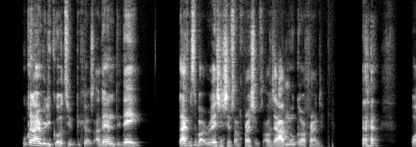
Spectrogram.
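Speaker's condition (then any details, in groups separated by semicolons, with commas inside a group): No condition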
